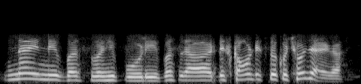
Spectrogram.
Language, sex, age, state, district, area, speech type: Urdu, male, 30-45, Uttar Pradesh, Lucknow, urban, conversation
